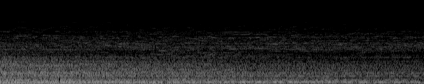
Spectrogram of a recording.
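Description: Deep low rumble of a cinematic boom hit dying away, fading slowly and steadily.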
